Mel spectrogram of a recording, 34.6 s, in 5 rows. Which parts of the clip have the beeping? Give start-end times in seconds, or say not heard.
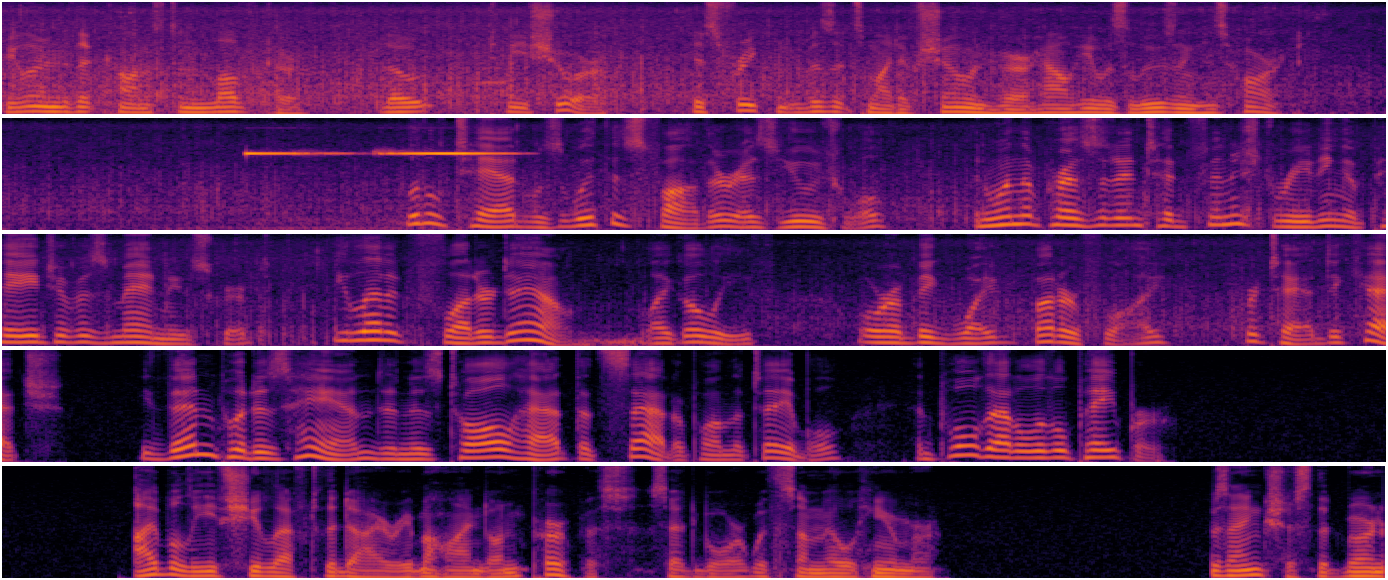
8.2-9.4.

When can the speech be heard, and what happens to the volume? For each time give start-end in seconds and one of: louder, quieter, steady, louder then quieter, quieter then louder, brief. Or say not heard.
0.0-6.6 steady
8.9-26.6 steady
28.4-32.4 quieter then louder
33.7-34.5 brief.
